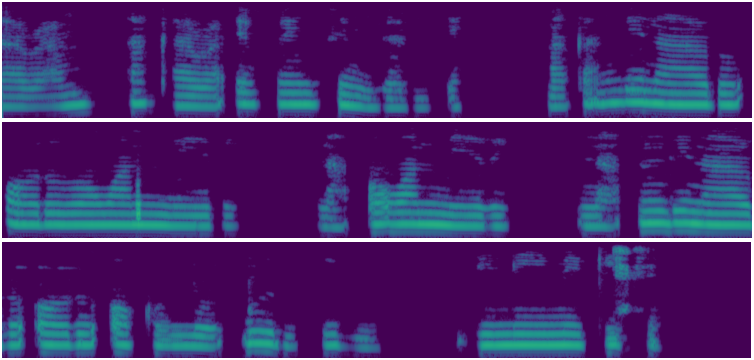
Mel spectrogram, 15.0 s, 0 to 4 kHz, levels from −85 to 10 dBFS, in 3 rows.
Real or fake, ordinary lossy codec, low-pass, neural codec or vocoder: real; none; 3.6 kHz; none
